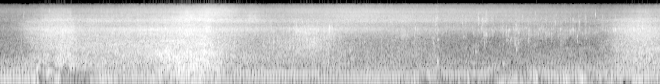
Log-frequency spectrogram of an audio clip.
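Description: Sea waves breaking on a rocky shore, a steady roar of surf that swells around the middle and again at the end, with wind buffeting the microphone throughout and no voices.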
